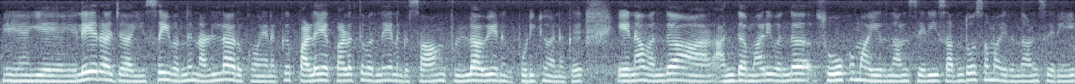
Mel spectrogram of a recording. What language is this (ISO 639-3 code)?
tam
